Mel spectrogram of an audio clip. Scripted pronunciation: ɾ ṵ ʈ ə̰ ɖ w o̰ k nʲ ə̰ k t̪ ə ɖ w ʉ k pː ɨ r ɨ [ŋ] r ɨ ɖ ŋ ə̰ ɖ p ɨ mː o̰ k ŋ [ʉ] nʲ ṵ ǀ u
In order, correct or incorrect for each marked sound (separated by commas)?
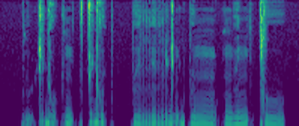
incorrect, correct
